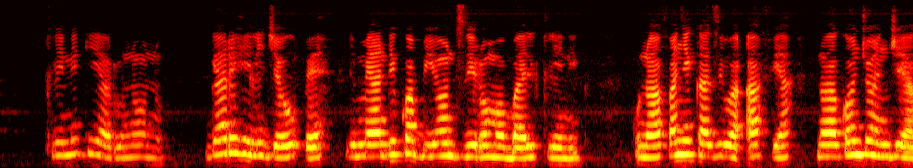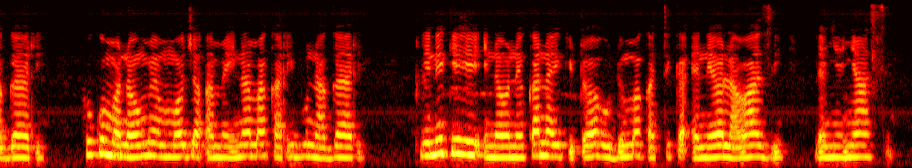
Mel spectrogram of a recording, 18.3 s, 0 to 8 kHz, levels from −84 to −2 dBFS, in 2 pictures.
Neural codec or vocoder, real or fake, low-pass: none; real; 7.2 kHz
